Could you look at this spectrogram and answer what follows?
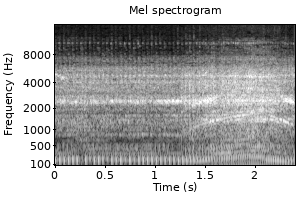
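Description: A motorcycle engine chugs with a rapid pulsing beat, then revs up smoothly as the ride pulls away, loud and close.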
